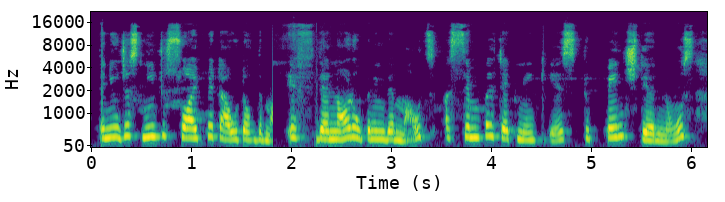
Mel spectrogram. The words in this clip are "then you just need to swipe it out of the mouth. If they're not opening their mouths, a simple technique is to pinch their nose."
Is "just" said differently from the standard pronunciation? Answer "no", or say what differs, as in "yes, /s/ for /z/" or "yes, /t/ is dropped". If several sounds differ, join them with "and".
no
